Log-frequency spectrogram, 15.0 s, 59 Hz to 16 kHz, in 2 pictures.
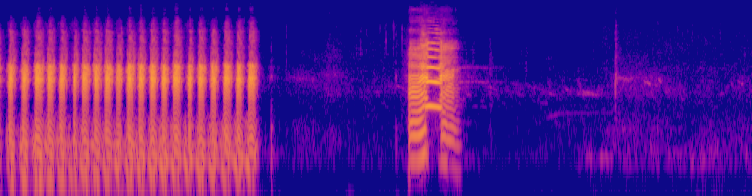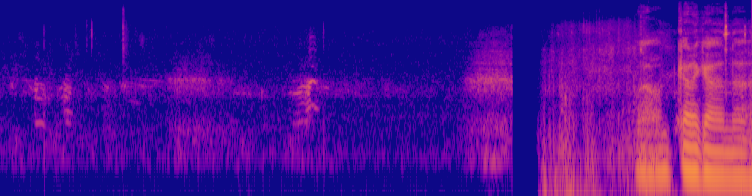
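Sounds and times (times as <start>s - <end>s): waterfowl honking: 4.1s - 4.7s, 7.8s - 8.4s, 10.5s - 10.8s.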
